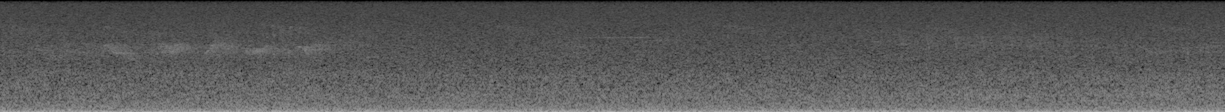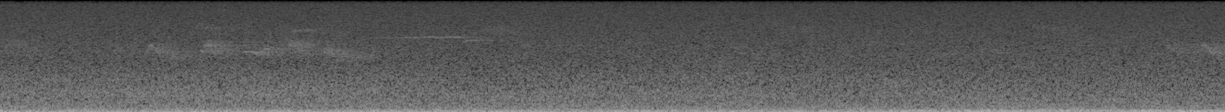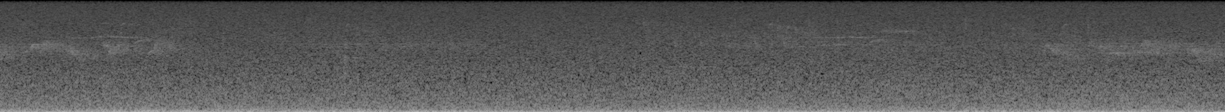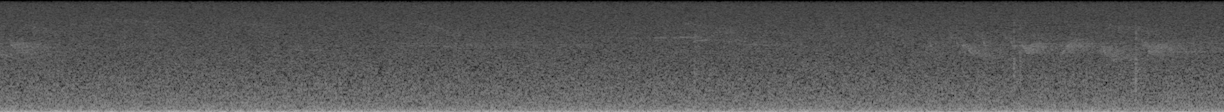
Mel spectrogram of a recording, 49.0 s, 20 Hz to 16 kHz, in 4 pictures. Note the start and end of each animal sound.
0.6s-3.4s: Scarlet Tanager (Piranga olivacea)
5.6s-6.8s: Black-throated Green Warbler (Setophaga virens)
13.2s-16.3s: Scarlet Tanager (Piranga olivacea)
15.8s-17.4s: Black-throated Green Warbler (Setophaga virens)
23.6s-26.5s: Scarlet Tanager (Piranga olivacea)
25.0s-26.3s: Black-throated Green Warbler (Setophaga virens)
32.3s-33.7s: Black-throated Green Warbler (Setophaga virens)
34.6s-37.6s: Scarlet Tanager (Piranga olivacea)
42.9s-44.1s: Black-throated Green Warbler (Setophaga virens)
45.8s-48.6s: Scarlet Tanager (Piranga olivacea)

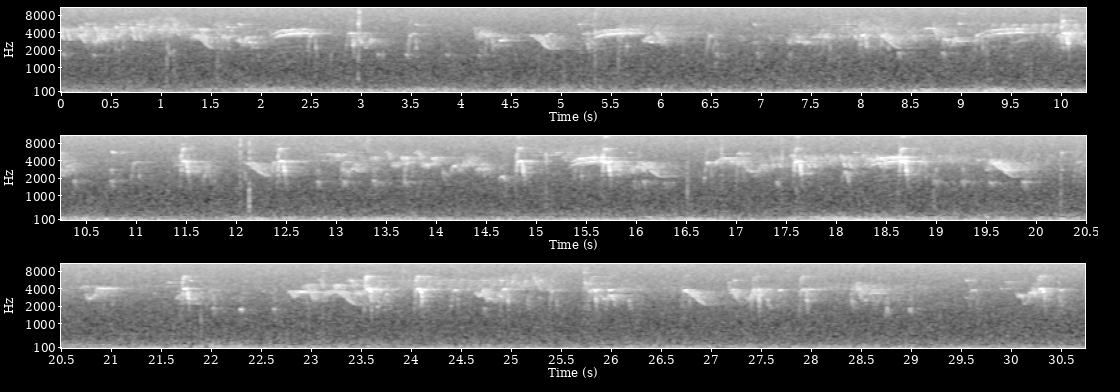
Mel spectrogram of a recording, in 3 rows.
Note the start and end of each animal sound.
0.0s-1.1s: Ovenbird (Seiurus aurocapilla)
0.0s-30.5s: Red-eyed Vireo (Vireo olivaceus)
1.9s-2.6s: Hermit Thrush (Catharus guttatus)
5.2s-5.9s: Hermit Thrush (Catharus guttatus)
7.5s-8.5s: Chestnut-sided Warbler (Setophaga pensylvanica)
9.0s-10.3s: Pine Warbler (Setophaga pinus)
13.3s-14.3s: Mourning Warbler (Geothlypis philadelphia)
15.2s-16.0s: Hermit Thrush (Catharus guttatus)
16.9s-19.6s: Ovenbird (Seiurus aurocapilla)
18.4s-19.0s: Hermit Thrush (Catharus guttatus)
22.6s-24.0s: Mourning Warbler (Geothlypis philadelphia)
24.5s-25.4s: Chestnut-sided Warbler (Setophaga pensylvanica)
27.8s-29.3s: Pine Warbler (Setophaga pinus)

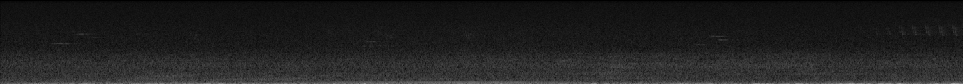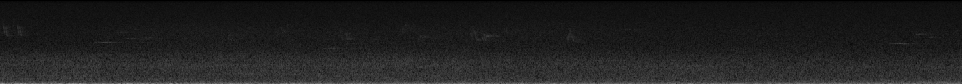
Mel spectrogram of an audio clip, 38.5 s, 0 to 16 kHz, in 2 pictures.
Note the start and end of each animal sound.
1.0s-2.0s: Hermit Thrush (Catharus guttatus)
13.8s-15.0s: Hermit Thrush (Catharus guttatus)
17.4s-19.9s: Ovenbird (Seiurus aurocapilla)
21.1s-22.4s: Hermit Thrush (Catharus guttatus)
23.5s-27.6s: Red-eyed Vireo (Vireo olivaceus)
28.5s-31.0s: Red-eyed Vireo (Vireo olivaceus)
37.0s-38.3s: Hermit Thrush (Catharus guttatus)

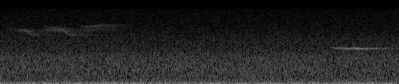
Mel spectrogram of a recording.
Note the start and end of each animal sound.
0.0s-1.3s: Black-throated Blue Warbler (Setophaga caerulescens)
3.2s-4.0s: Blue Jay (Cyanocitta cristata)

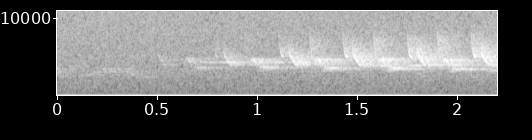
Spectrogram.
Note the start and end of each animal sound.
0.4s-2.2s: White-throated Sparrow (Zonotrichia albicollis)
0.4s-2.2s: Ovenbird (Seiurus aurocapilla)

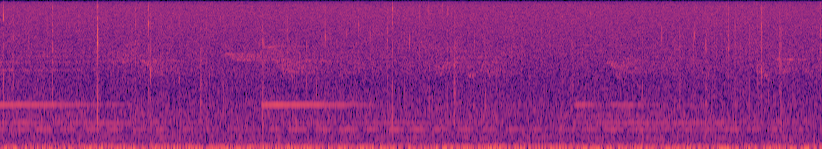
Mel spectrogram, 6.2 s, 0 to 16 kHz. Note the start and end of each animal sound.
0.8s-6.2s: Red-eyed Vireo (Vireo olivaceus)

